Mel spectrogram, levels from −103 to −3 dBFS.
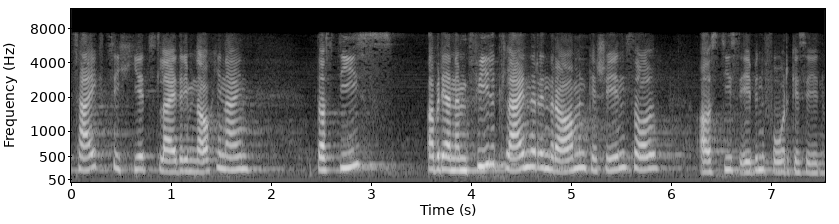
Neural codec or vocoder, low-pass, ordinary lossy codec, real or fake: none; 7.2 kHz; AAC, 64 kbps; real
